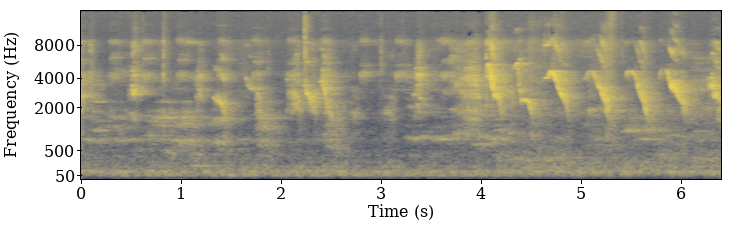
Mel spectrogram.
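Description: Small birds chirping: a run of short, quickly falling chirps that come thicker and faster in the last two seconds.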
